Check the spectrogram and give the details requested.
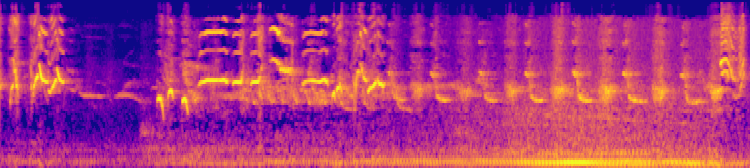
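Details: Oriental magpie-robin song used to stir quiet, lazy magpie-robins: an opening chatter, a brief pause, then a steady run of rapid chirps and whistles over a low rumbling hum.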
